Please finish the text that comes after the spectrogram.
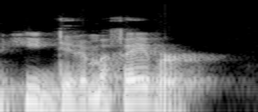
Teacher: the H is silent because it's not a stressed word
